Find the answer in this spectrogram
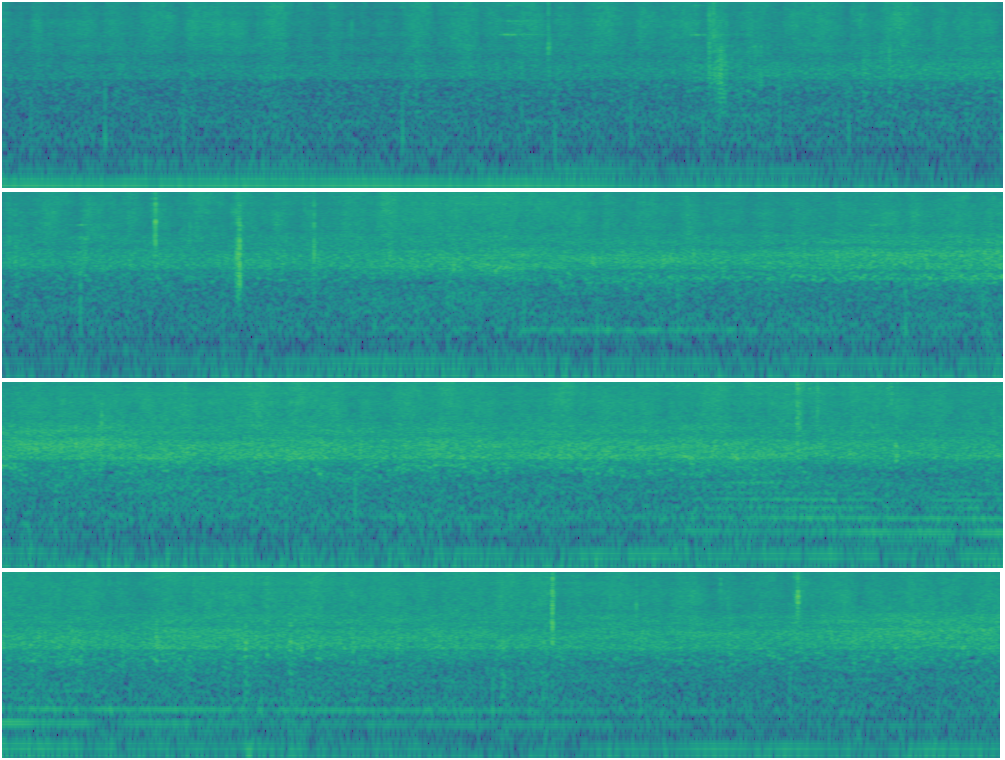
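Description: Road traffic along a downtown street: cars passing with tyre and engine noise, over a low wind rumble on the microphone. About twenty seconds in, a vehicle's engine hum with a steady pitch joins for a few seconds.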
